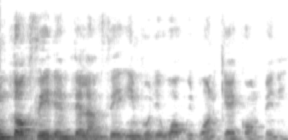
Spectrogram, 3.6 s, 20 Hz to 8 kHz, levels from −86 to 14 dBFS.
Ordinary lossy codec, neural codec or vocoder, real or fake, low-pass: AAC, 32 kbps; none; real; 7.2 kHz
